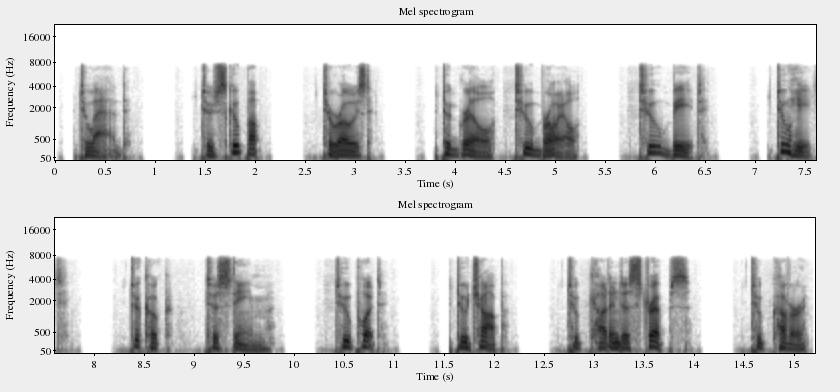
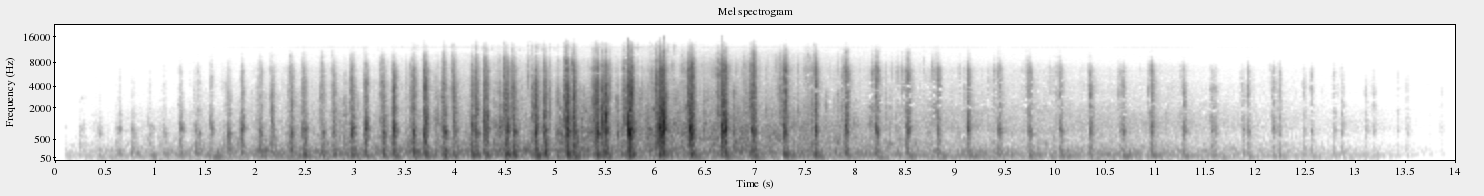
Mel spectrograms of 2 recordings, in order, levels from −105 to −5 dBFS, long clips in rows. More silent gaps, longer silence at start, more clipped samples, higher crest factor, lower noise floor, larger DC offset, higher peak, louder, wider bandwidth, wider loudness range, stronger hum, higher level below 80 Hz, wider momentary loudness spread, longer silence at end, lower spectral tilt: neither; second, 0.25 s vs 1.75 s; neither; second, 22 dB vs 32 dB; second, -73 dBFS vs -87 dBFS; neither; second, -4 dBFS vs 0 dBFS; first, -23 LUFS vs -28 LUFS; second, 8 kHz vs 13 kHz; second, 4 LU vs 21 LU; neither; first, -42 dBFS vs -62 dBFS; second, 16 LU vs 27 LU; second, 0.1 s vs 3 s; first, -4.5 dB/octave vs -3 dB/octave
